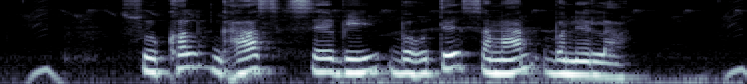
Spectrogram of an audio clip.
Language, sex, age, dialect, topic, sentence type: Bhojpuri, male, 18-24, Northern, agriculture, statement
